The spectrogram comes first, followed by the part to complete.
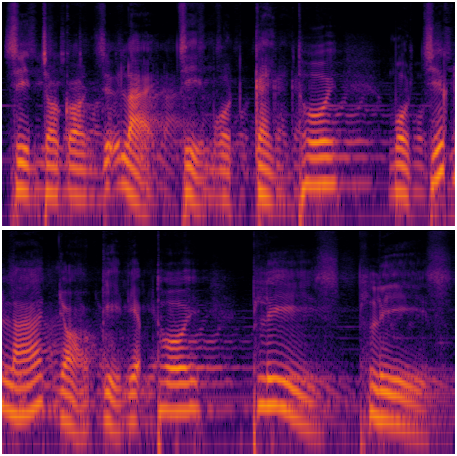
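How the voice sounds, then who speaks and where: A man's voice: medium pitch, animated, very slow, dark tone, soft background music. A man voicing a pleading young bamboo. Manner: pleading, tearful. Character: young bamboo, pleading and frightened, then humble.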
